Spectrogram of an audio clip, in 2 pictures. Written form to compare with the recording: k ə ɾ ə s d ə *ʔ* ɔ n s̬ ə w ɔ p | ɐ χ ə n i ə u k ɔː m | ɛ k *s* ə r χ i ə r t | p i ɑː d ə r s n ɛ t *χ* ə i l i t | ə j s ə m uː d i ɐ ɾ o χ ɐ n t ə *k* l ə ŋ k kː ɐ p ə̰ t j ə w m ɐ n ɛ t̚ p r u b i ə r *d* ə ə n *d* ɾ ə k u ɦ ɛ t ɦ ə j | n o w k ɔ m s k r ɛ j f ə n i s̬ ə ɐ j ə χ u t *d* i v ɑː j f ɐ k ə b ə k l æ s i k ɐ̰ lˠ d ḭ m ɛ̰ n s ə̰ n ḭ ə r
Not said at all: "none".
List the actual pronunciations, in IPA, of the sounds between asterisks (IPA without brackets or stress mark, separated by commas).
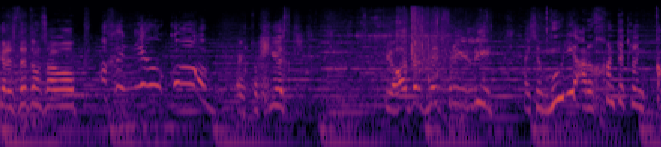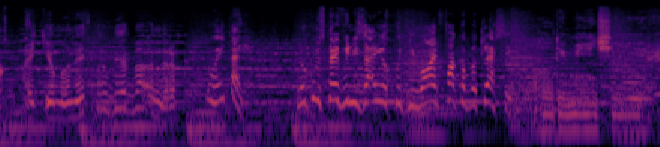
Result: t, f, f, k, b, d, n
